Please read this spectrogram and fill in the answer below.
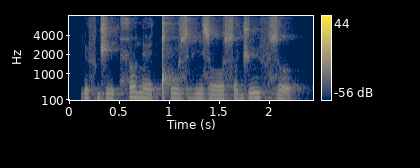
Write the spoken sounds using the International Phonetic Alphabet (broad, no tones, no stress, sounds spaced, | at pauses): ɾ y f d͡ʒ iː ʔ ħ o n eː ǃʰ uː z ɦ i z oː s ʊ d͡ʒ yː f z ʊ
